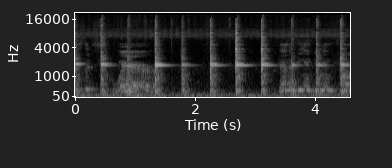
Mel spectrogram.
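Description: A hammer repeatedly strikes hot metal on an anvil to flatten a forged nail, giving about ten loud, ringing metallic blows at a steady rhythm, close by, with brief talking between strikes.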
